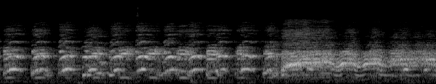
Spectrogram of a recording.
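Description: A man's high-pitched laughter in quick, even pulses, about five a second; near three seconds in it turns into a denser, higher stretch of laughing.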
